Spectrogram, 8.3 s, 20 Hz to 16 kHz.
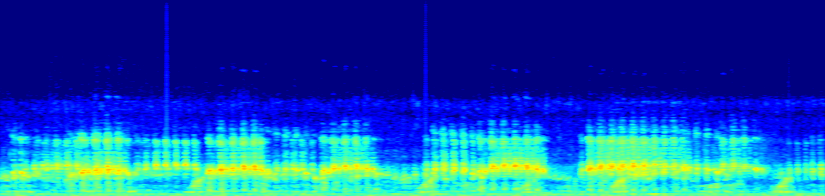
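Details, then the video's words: Nighttime pond frog concert, with loud, buzzy, rattling croaks in long overlapping bursts that swell and stop abruptly, separated by short quieter gaps, over a faint constant hum. "1 Stunde Froschkonzert. Frosch Geräusche quaken. Frösche Geräusche Konzert"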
